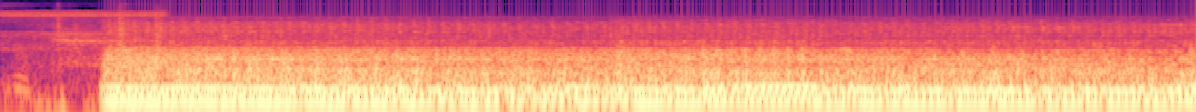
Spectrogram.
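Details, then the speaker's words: BSA old school chopper single on first road trip: starts and settles into an even, steady thump with no misses or knocks; engine runs well. "It It seems running pretty good, though. >> Yeah, it sounds good."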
